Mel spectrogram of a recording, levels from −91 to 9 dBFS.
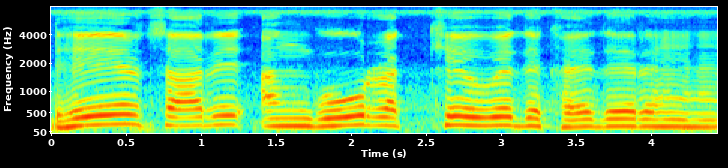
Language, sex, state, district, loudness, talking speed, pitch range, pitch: Hindi, male, Uttar Pradesh, Lucknow, -12 LUFS, 120 wpm, 170-200 Hz, 185 Hz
